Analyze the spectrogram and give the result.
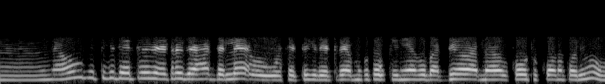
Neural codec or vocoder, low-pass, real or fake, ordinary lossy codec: none; 3.6 kHz; real; none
